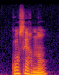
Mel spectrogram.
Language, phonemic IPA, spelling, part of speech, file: French, /kɔ̃.sɛʁ.nɑ̃/, concernant, preposition / verb, Fr-concernant.ogg
- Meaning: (preposition) concerning, regarding; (verb) present participle of concerner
